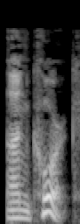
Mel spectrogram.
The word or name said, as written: uncork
